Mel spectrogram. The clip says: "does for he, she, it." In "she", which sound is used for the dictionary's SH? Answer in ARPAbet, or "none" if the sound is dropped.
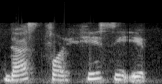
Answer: S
